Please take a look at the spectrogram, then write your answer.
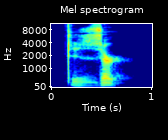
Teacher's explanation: Put the stress on the second syllable. Dessert. I can talk about cake and ice cream and say dessert.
